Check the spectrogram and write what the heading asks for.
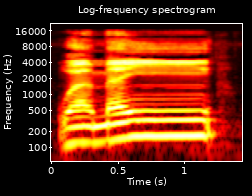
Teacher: Daripada huruf mim terus pergi kepada huruf ya, kemudian suara naikkan ke hidung. Wa may. So kita kena penyekkan sikit. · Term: idgham ma'al ghunnah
